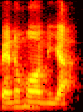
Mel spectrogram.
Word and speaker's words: pneumonia: Okay, I think first time you are listening this word pneumonia. So here P is silent.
